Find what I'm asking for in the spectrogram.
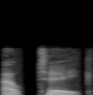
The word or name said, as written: outtake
